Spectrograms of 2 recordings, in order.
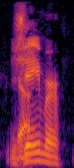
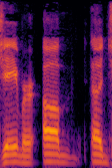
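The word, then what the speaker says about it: Jeimer: As you you might remember us mispronouncing his name as Jamer. – It's Jamer. John Pickett says,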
